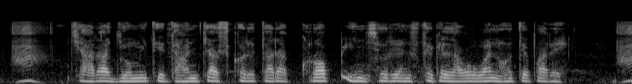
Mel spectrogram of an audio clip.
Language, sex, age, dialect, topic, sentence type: Bengali, male, 60-100, Standard Colloquial, banking, statement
